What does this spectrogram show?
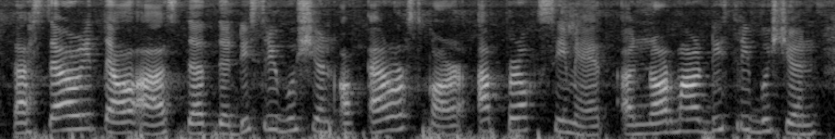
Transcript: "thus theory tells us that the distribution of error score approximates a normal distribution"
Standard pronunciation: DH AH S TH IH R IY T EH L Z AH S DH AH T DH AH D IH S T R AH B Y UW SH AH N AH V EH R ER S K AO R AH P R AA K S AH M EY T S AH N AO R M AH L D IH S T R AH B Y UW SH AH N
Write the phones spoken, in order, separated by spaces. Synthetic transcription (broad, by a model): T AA S T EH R IY T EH L AH S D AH T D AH D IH S T R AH B Y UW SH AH N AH F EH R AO S K AO R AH P R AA K S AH M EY T AH N AO R M AH L D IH S T R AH B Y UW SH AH N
